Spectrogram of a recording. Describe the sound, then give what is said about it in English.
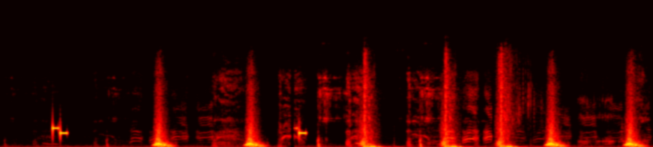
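Dull whacks of a bat striking clowns in the video game Circus Master Revenge, a series of heavy thuds at irregular intervals, broken by a couple of short electronic beeps. “Let's see what you can do with six clowns and no bullets. You have a bat. Now use it.”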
